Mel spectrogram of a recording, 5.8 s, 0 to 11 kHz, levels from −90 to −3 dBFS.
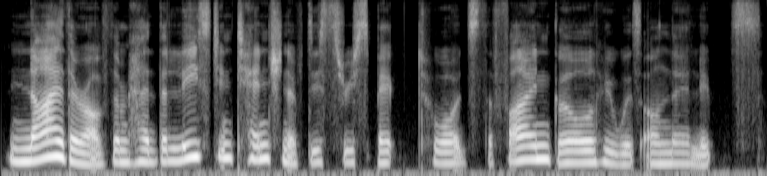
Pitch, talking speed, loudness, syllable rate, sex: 190 Hz, 190 wpm, -18 LUFS, 4.3 syllables/s, female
